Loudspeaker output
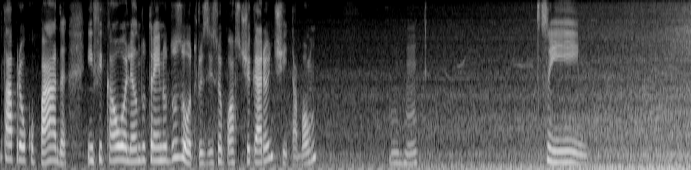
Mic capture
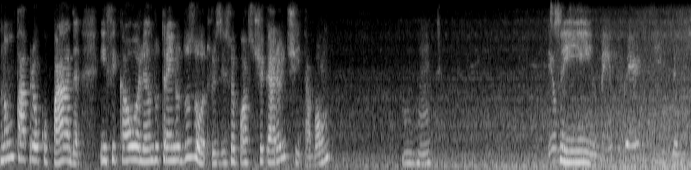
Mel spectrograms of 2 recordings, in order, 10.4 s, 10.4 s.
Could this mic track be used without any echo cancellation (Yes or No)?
No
